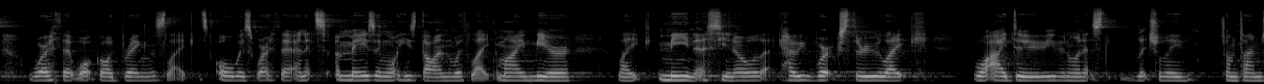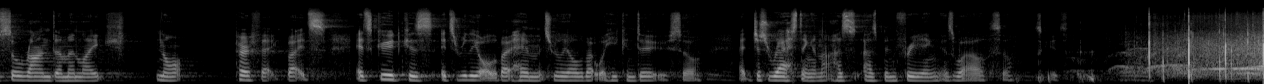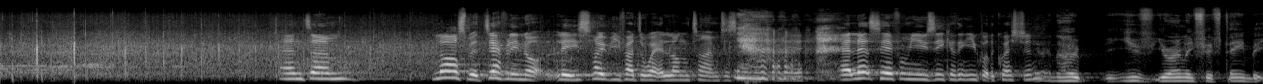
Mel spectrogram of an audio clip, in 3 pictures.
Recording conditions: live audience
